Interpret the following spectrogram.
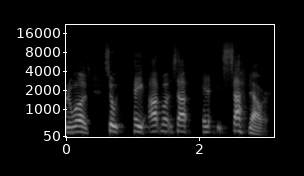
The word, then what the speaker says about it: Szafnauer: Szafnauer, the Z silent. It was added by the Hungarians when my grandfather moved over from Romania, which was Hungary at the time. But it doesn't belong there.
